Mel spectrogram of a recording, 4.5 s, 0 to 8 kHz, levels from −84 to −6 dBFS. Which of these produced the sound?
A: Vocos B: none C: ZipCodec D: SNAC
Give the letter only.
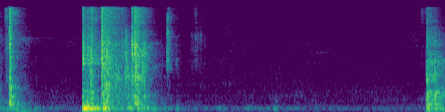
B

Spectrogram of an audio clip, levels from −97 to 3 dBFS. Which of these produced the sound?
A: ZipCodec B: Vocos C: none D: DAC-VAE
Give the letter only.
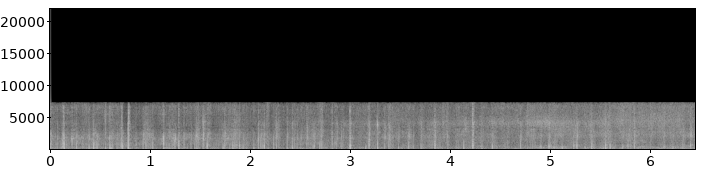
A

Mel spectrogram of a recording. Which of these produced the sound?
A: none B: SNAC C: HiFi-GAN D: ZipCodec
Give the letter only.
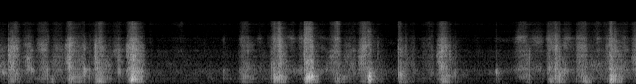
D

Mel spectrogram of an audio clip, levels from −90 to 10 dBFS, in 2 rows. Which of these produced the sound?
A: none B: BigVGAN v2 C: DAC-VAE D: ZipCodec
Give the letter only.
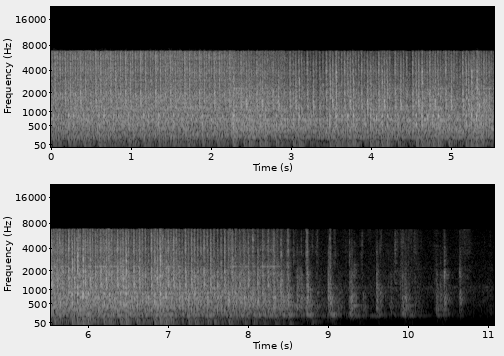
A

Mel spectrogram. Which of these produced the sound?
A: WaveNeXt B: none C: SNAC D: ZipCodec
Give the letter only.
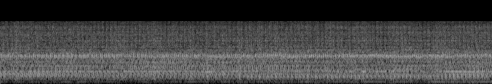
B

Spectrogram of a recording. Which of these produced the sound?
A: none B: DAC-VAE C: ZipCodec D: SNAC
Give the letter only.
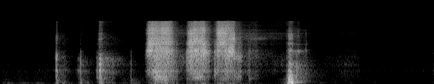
C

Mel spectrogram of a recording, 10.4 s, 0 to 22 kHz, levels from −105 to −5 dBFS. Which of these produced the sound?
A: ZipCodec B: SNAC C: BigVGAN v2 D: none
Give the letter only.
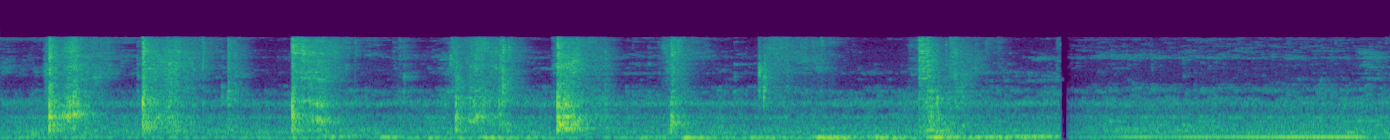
D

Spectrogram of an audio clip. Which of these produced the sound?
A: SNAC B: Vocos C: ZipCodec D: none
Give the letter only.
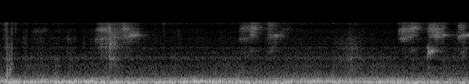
C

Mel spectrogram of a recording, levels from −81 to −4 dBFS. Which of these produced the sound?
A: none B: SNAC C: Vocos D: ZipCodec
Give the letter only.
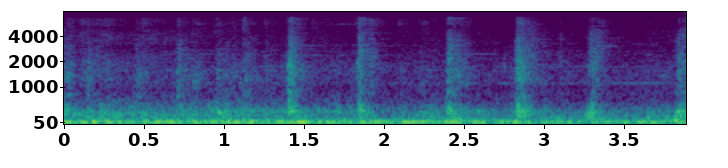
A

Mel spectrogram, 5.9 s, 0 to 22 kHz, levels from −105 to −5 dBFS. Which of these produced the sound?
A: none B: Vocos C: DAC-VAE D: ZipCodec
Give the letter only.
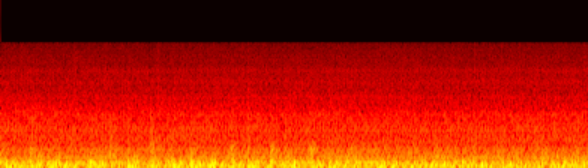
D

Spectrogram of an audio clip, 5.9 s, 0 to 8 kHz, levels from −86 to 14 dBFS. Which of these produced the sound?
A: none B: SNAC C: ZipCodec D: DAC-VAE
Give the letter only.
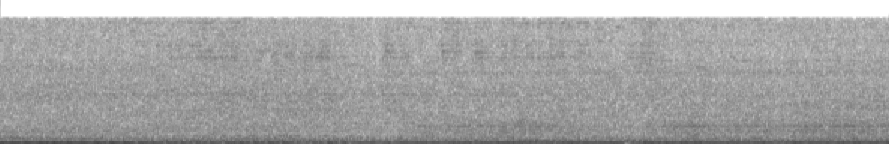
A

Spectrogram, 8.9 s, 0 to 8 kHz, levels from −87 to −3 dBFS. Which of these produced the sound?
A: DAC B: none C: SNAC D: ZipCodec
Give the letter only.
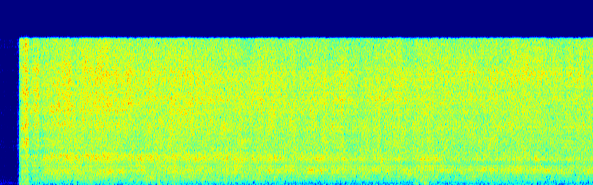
D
